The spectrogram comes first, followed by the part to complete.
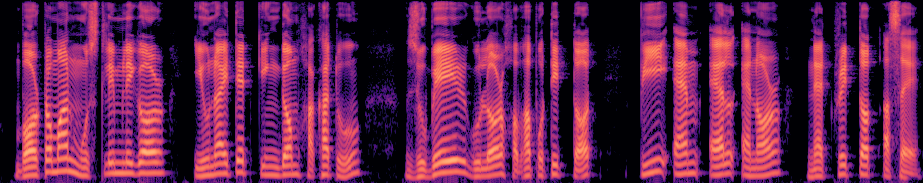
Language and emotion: Assamese, neutral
